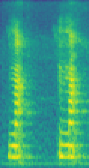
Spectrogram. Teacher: ujung lidah bertemu dengan gusi 2 gigi seri lebih ke bawah, sedikit dari makhraj lam disertai gunnah dari rongga hidung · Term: nun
